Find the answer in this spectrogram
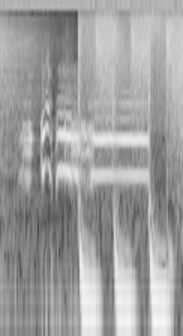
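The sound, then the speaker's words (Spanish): A rooster crows once: a loud, drawn-out cock-a-doodle-doo with a strong, clear tone held for over a second. Short, softer calls come just before it. “Ahí está el gallo, muy bien.”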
